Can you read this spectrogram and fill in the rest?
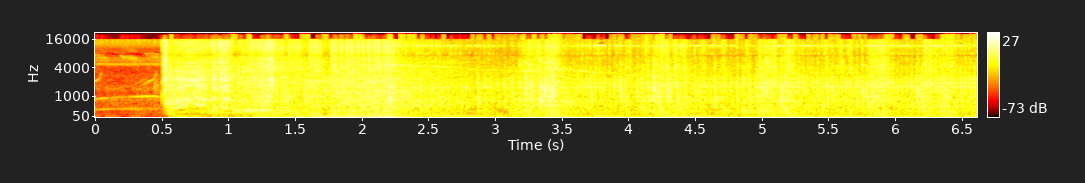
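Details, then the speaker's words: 4640 tractor diesel after fitting a new exhaust elbow and muffler cranks briefly, fires at once and settles into an even idle with a steady exhaust note, no knocks; normal start and idle. "I'll probably get us an extension, but let's see what it sounds like with a new muffler on it."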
